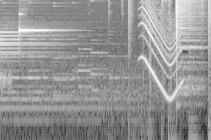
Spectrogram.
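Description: Cartoon magic sound effects with music: a sparkling chime chord rings and fades, then about three seconds in a loud whistle-like swoop falls in pitch and rises again.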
